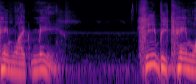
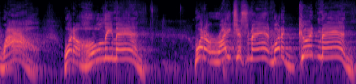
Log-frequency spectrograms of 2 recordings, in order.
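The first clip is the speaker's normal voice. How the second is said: mock admiring neighbour; 11 semitones higher, 4 dB louder than usual. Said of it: "You may impress your neighbor".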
